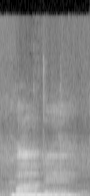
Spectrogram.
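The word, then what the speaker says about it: kāne: Remember, the E is always pronounced as hey.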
